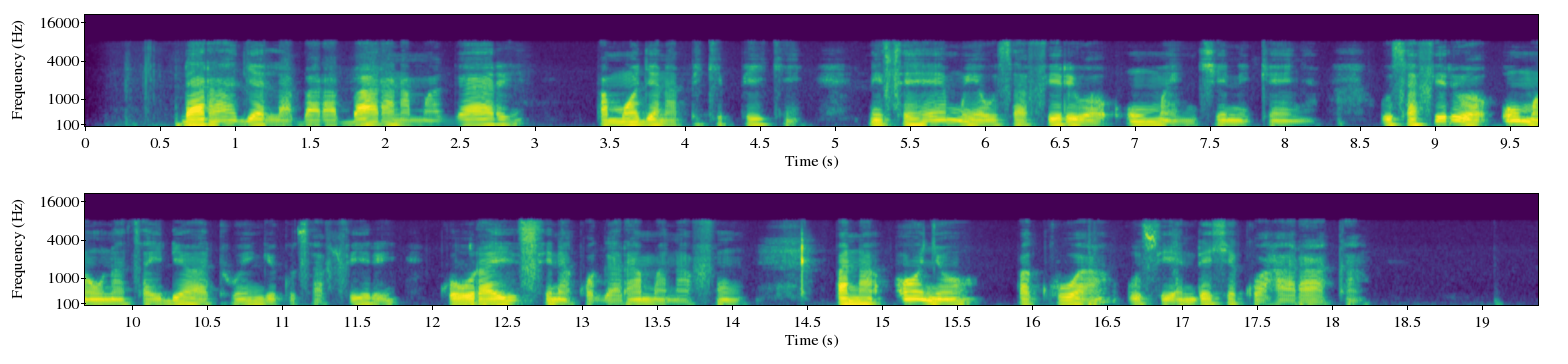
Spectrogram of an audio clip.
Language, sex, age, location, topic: Swahili, male, 25-35, Nairobi, government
